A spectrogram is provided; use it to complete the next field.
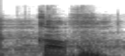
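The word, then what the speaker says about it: cough: जैसे सी से पढ़ेंगे क और ओ यू जी एच को हमने बताया फ तो ये हो गया कफ।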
